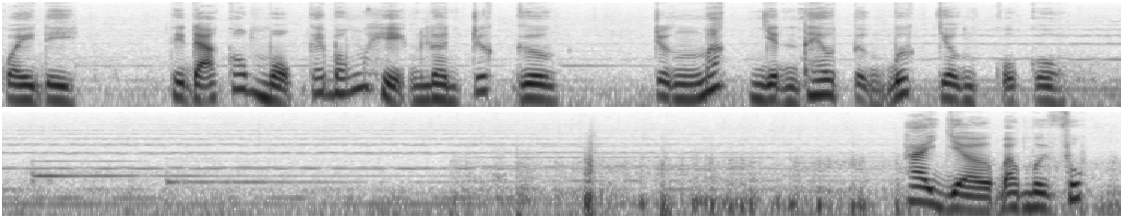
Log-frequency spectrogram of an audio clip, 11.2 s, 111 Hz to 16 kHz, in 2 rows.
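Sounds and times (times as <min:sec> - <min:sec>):
speech: 0:00.0 - 0:05.5, 0:10.1 - 0:11.1
steady tonal hum: 0:00.0 - 0:11.1
thunder rumbling in a storm: 0:00.0 - 0:11.1
sharp thunder crack: 0:07.9 - 0:11.1.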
